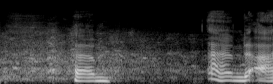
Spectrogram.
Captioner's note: laughter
